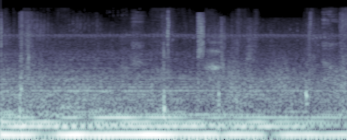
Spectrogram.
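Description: Leaves and branches rustle in undergrowth.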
